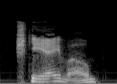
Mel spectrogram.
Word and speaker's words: Schiavo: I've been focused on the Terry Schiavo, properly pronounced Schiavo, Schindler case.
